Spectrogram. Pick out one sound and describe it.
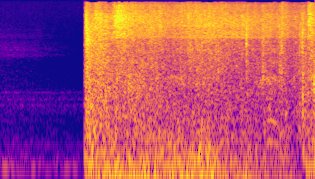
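A truck crashes and tumbles with a heavy crunch.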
